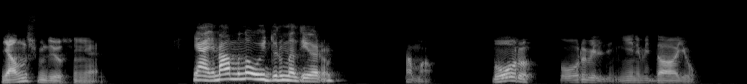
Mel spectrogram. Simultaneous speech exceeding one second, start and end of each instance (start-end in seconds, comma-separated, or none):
none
